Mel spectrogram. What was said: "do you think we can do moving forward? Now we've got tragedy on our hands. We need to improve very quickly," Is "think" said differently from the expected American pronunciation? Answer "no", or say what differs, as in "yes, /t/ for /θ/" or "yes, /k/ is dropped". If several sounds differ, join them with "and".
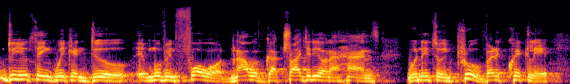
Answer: no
